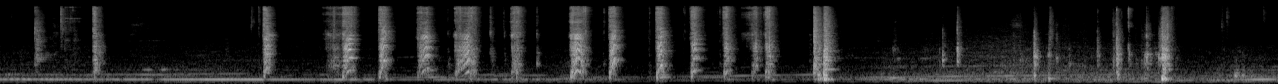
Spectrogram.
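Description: A pneumatic wrench run in short bursts, about two a second, running down the crankshaft main bearing cap bolts. A few more single bursts follow later, over a steady low hum.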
